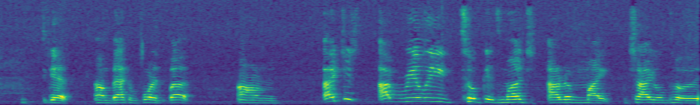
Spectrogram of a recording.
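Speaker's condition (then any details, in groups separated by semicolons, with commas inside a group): Spastic quadriplegic cerebral palsy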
